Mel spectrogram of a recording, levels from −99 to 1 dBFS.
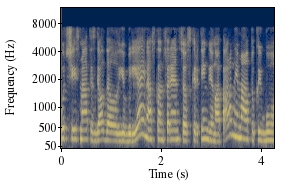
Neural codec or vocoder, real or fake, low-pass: none; real; 7.2 kHz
